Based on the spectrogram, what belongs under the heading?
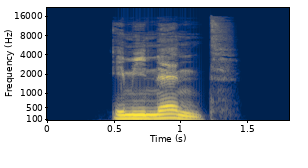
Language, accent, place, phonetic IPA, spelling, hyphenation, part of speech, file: German, Germany, Berlin, [emiˈnɛnt], eminent, emi‧nent, adjective, De-eminent.ogg
- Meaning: eminent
